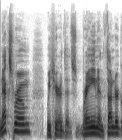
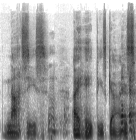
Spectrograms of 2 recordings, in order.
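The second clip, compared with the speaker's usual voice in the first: low, slow, weary growl of disgust; deep, slow Indy sneer at the Nazis; Indiana Jones impression; 11 semitones lower, slower than usual. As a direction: drop way down and drag out the contempt. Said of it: "And he says".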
